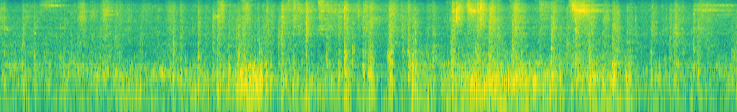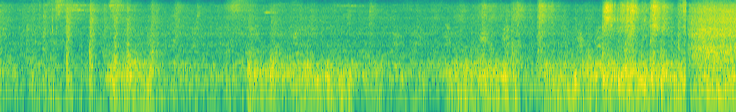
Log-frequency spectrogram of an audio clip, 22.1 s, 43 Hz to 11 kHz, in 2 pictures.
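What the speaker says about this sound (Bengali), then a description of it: "তো ছেড়ে দিয়েছে ট্রেন, ছেড়ে বেরিয়ে যাচ্ছে বাবতপুর রেলওয়ে স্টেশন।" A special train hauled by a WAG9 electric locomotive pulls out of Babatpur station, heard from on board as a loud, continuous rumble with rhythmic clickety-clack of wheels over rail joints and occasional squeals.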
